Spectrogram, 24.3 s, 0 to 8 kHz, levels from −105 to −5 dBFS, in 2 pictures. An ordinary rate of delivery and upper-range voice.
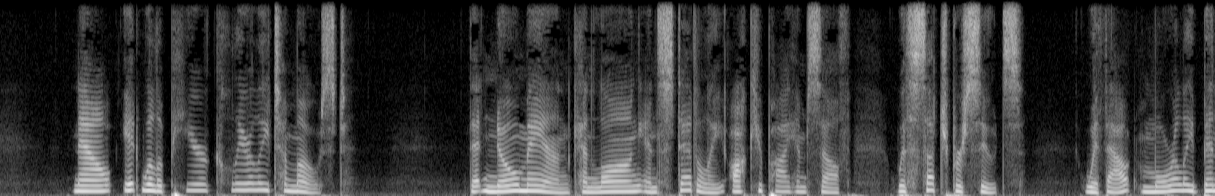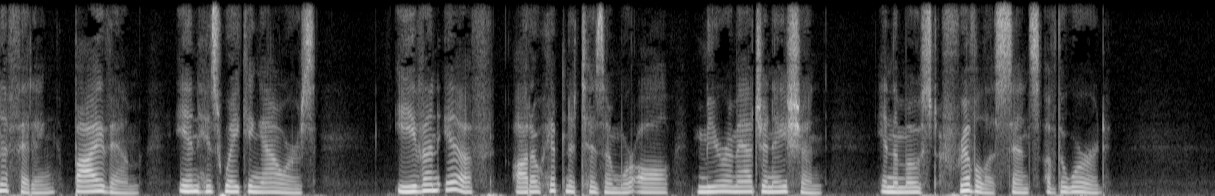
No: slow, 110 wpm; high, 205 Hz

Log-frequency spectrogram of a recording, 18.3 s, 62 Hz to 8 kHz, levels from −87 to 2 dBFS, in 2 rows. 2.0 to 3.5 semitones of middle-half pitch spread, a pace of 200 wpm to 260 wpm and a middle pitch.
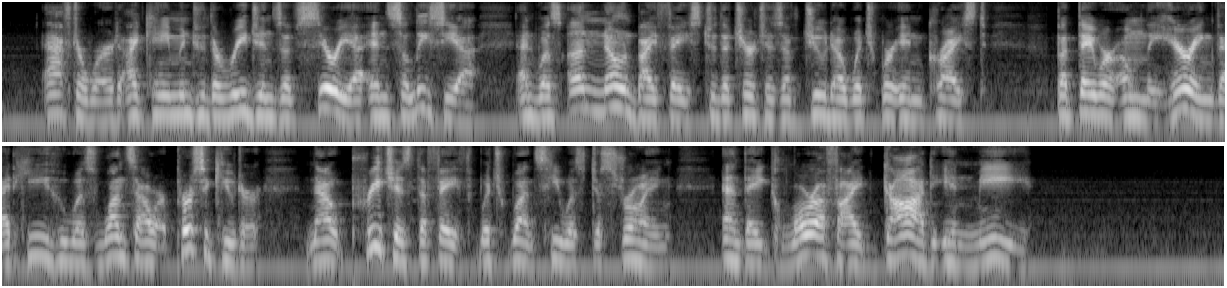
No: average, 2.7 semitones; average, 165 wpm; medium, 145 Hz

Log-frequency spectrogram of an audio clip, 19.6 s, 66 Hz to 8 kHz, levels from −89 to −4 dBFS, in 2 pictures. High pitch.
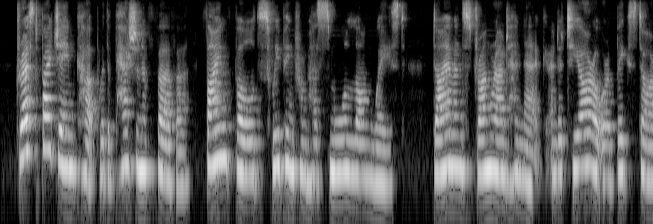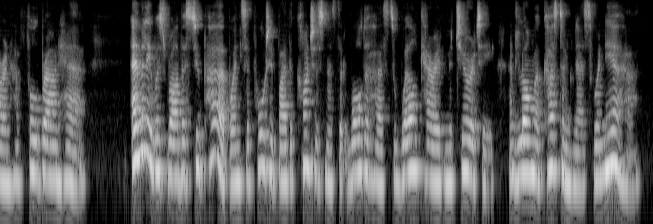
Yes: high, 195 Hz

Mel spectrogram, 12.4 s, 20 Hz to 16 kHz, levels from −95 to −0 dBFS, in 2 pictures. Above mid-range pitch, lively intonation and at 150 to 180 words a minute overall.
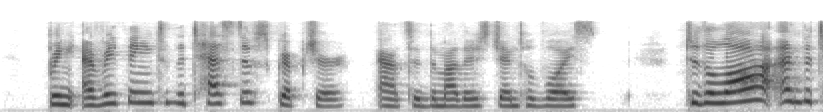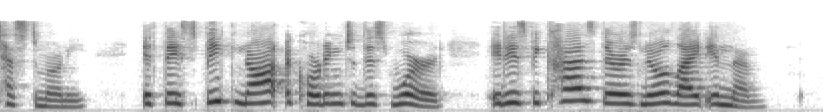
Yes: very high, 295 Hz; wide, 5.9 semitones; average, 170 wpm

